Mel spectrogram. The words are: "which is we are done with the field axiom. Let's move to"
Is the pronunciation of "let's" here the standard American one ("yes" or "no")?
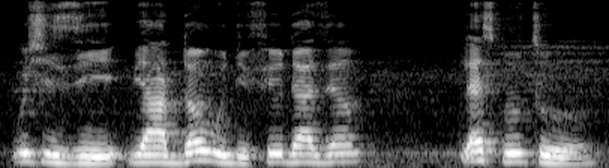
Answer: yes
